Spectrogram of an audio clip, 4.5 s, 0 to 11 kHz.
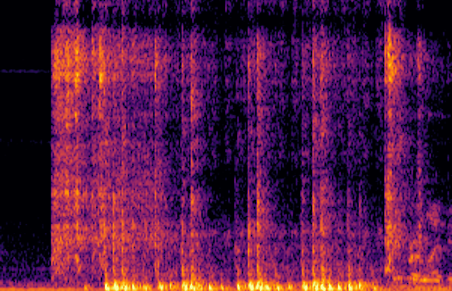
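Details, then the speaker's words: Honda Grom 125cc single, original Grom engine swapped into an SF Grom with intake tube off, first cold start: ragged, uneven firing as it catches, then a high fast idle that won't come down; typical hard cold start. "just cold start light there it goes when you don't have the big Val the F Bros just have issues cold started she always has an issue trying to get hers to cold start"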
